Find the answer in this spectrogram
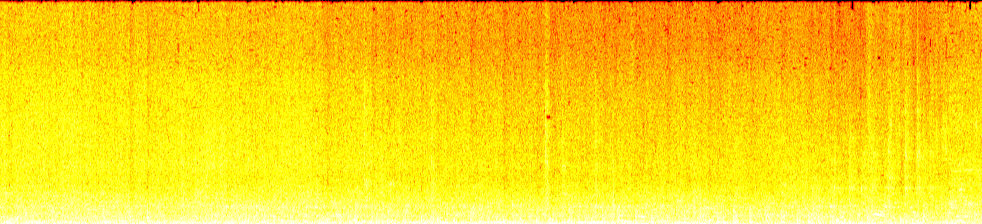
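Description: Steady mechanical rumble and clatter of a ride boat riding the flume's conveyor lift, with a few faint clicks.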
